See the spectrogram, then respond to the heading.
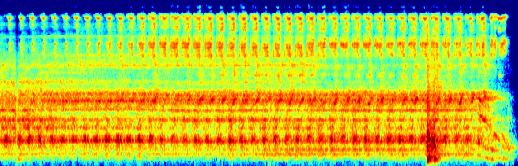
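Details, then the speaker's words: Breville Barista Express built-in grinder, about six years old: high whirring grind with uneven pulsing about three times a second before stopping; owner attributes the noise to the grinder getting old, not confirmed. "do you hear that s uh Noise Okay I mean this grinder is getting old by the way"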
